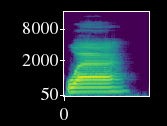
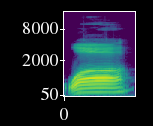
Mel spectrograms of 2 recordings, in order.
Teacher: Sedikit senyum itu analogi kita untuk mendapatkan karakter vokal A yang dia tipis.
